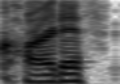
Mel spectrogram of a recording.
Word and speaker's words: Cardiff: Yeah, so it's Nico, N-I-K-O. – Okay. – And then the Bank of Cardiff is spelled C-A-R-D-I-F-F, as in Frank, so it's like car and then different.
